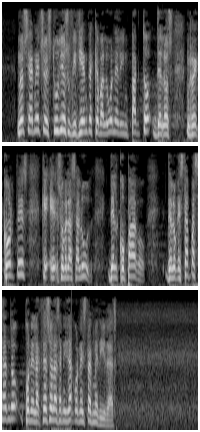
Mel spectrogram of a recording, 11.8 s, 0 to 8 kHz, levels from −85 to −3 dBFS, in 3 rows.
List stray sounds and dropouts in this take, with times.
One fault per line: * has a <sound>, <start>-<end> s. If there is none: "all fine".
all fine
